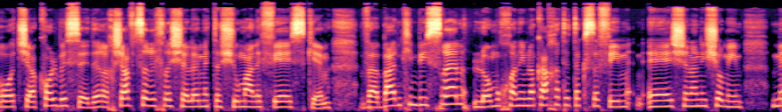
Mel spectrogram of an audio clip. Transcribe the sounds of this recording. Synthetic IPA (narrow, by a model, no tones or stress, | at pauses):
ʁo̞t̪ʃeako̞lbese̞de̞ʁaχʃavt͡saʁiχle̞ʃale̞me̞taʃumale̞fiaeske̞mveabankimbeisʁae̞llo̞muχanimlakaχate̞taksafimʃe̞laniʃomimː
